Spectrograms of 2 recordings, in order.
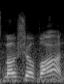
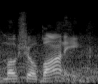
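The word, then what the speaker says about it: Moshobane: pronunciations of their name we're talking to tsumi moshobon and he's telling us it's moshevon not moshobani that first couple years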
